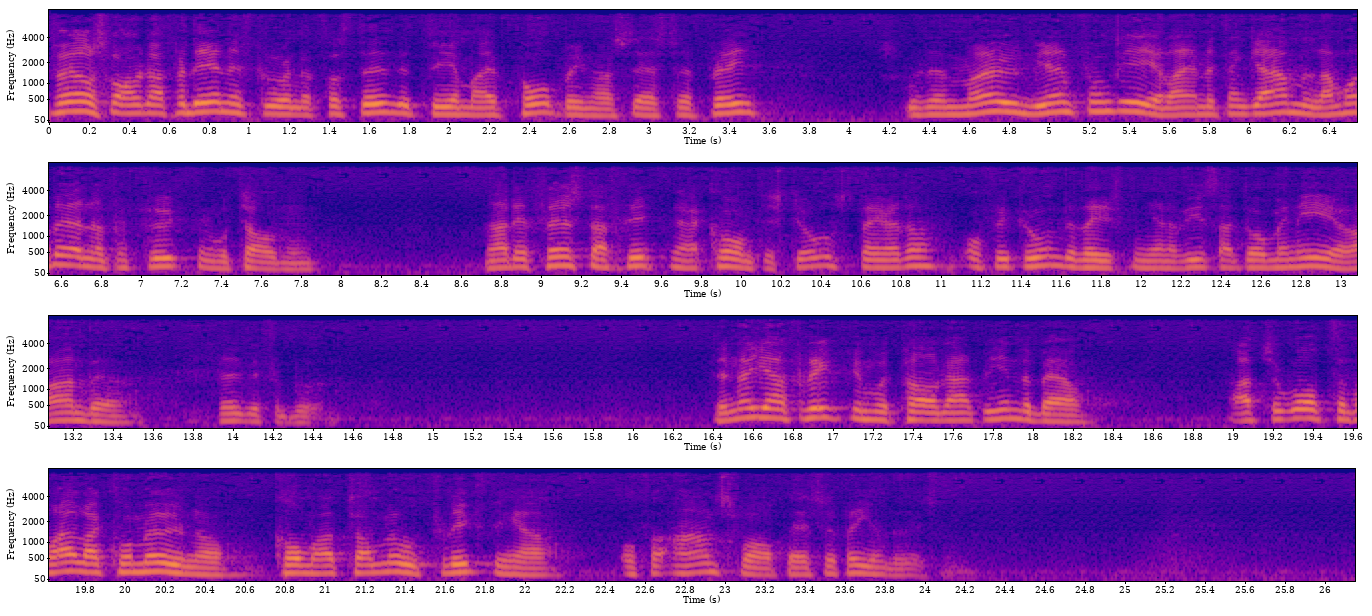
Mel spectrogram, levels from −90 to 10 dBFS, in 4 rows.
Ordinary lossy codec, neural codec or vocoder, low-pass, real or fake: none; codec, 16 kHz, 1.1 kbps, Voila-Tokenizer; 7.2 kHz; fake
